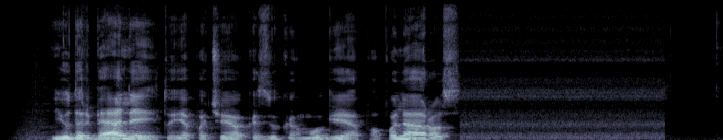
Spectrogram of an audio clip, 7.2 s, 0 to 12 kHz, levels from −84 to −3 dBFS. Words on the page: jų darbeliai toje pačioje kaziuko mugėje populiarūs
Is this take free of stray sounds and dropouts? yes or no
yes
